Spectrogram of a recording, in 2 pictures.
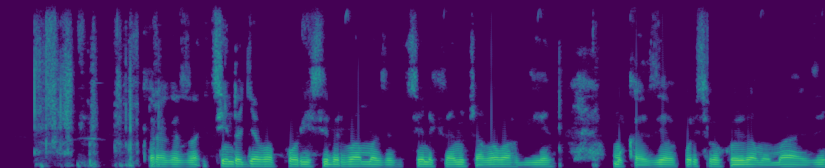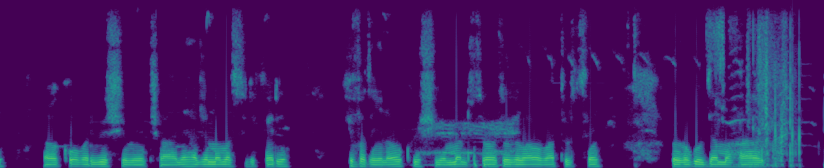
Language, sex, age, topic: Kinyarwanda, male, 18-24, government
